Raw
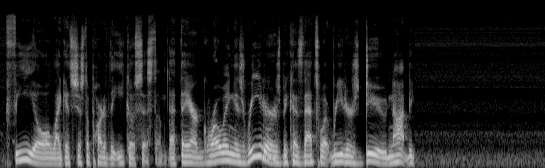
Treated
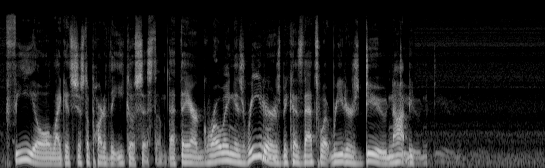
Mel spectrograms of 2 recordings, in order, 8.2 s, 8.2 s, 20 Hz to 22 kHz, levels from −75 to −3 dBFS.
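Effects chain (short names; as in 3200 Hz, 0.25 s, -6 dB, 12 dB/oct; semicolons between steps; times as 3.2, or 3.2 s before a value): 1.24–2.16 dynamic EQ 3600 Hz, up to +6 dB, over -43 dBFS, Q 1.4; 5.37–5.89 echo throw 0.51 s, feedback 25%, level -12 dB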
